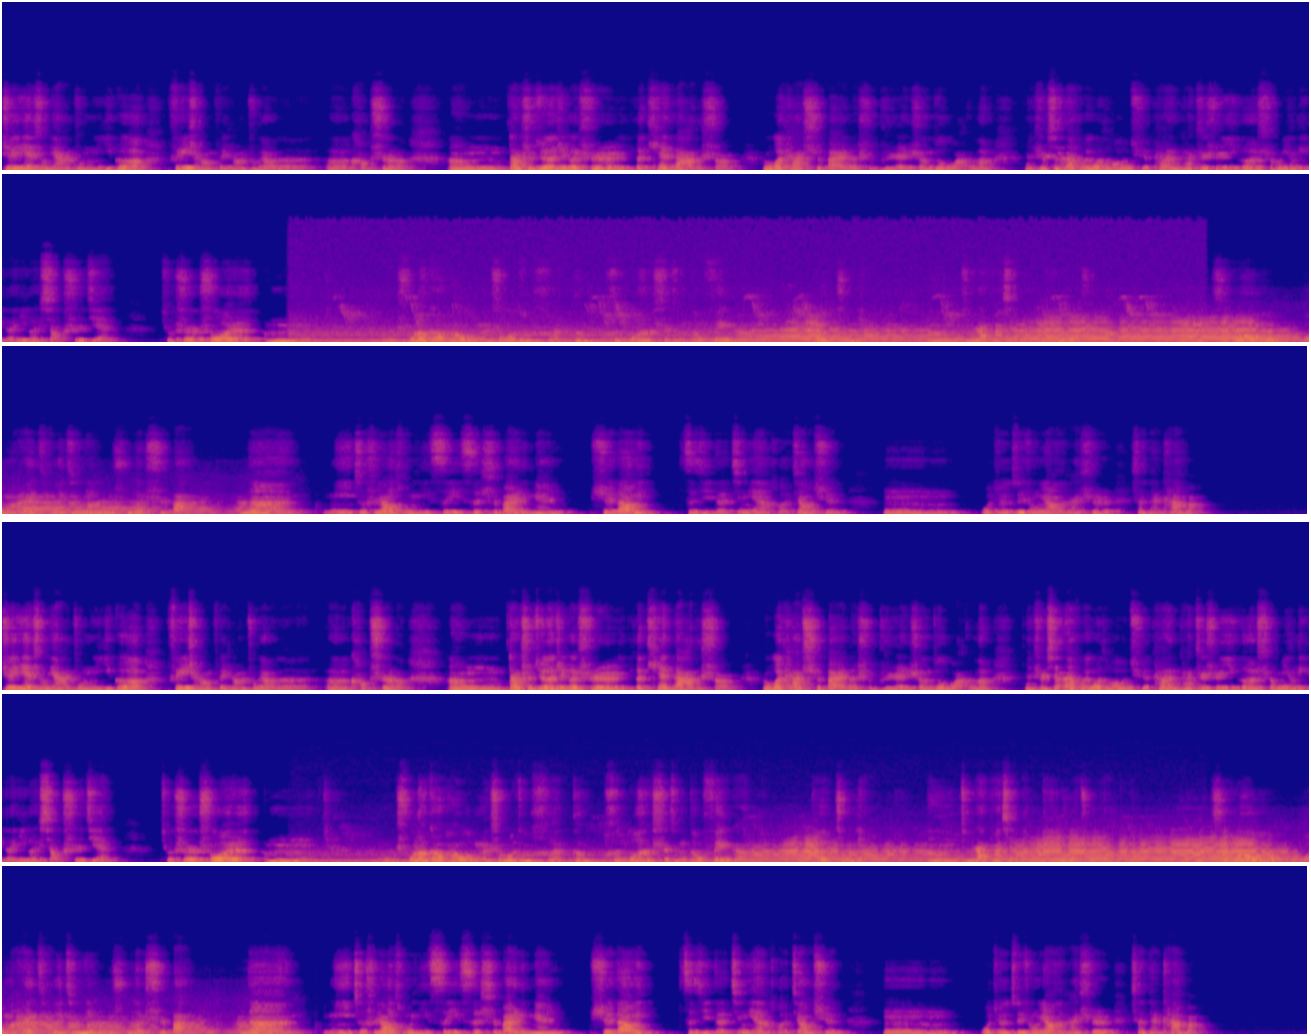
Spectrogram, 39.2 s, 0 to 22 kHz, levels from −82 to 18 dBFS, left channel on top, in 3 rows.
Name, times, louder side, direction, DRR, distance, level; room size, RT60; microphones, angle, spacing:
voice 1, 0.0-14.1 14.7-16.5 16.8-20.7 21.2-24.4 24.8-28.0 28.5-31.7 32.0-32.6 33.0-34.5 35.0-38.0, right 1 dB, 45° right, 0 dB, 2.3 m, -24 dB
sound 1, 15.9-25.1, left 2 dB, 75° left, 1.0 m, -27 dB
Trumpet, 20.5-29.2, right 1 dB, 60° right, 4.9 m, -24 dB
17.5 x 7.1 x 3.2 m, 0.35 s
head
